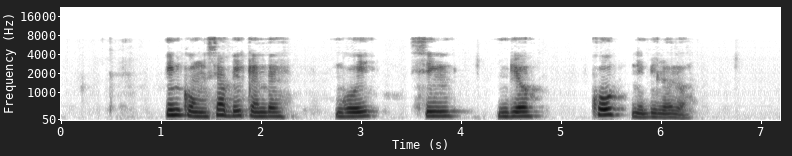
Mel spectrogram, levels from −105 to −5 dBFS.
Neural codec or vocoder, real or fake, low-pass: codec, 16 kHz, 8 kbps, FreqCodec, smaller model; fake; 7.2 kHz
